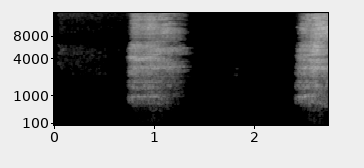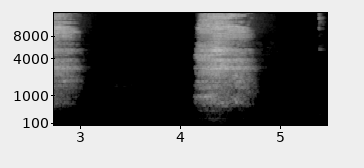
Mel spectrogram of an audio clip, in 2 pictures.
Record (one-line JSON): {"exhalation_length": "5.5 s", "exhalation_amplitude": 6517, "exhalation_signal_mean_std_ratio": 0.44, "survey_phase": "beta (2021-08-13 to 2022-03-07)", "age": "45-64", "gender": "Female", "wearing_mask": "No", "symptom_none": true, "smoker_status": "Never smoked", "respiratory_condition_asthma": false, "respiratory_condition_other": false, "recruitment_source": "REACT", "submission_delay": "8 days", "covid_test_result": "Negative", "covid_test_method": "RT-qPCR", "influenza_a_test_result": "Negative", "influenza_b_test_result": "Negative"}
